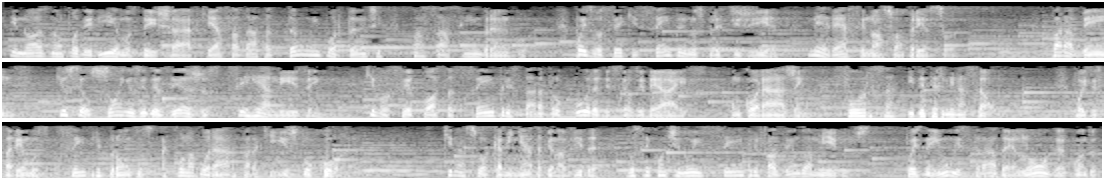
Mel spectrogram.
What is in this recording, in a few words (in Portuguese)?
ANIV. CLIENTE M, Telemensagens; Empresarial; masc; Telemensagens 2017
